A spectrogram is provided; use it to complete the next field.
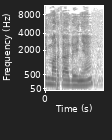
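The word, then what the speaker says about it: Markandeya: Jadi bahasanya kita pakai ejakan Sanskrit asli. Jadi bacanya Resi Markadenya dengan beberapa sapi juga kerbau yang berwarna putih.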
